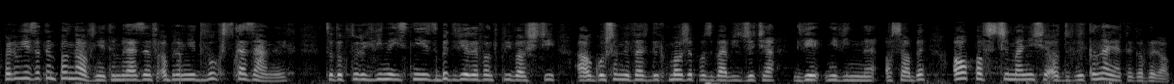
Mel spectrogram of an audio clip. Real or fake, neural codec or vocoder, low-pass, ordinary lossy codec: real; none; 7.2 kHz; none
